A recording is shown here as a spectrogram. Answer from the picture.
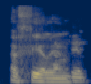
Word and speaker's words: aphelion: So when we get to track number 2, correct me on the pronunciation. Is it Aphelion or Aphelion? Aphelion.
